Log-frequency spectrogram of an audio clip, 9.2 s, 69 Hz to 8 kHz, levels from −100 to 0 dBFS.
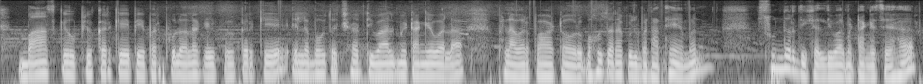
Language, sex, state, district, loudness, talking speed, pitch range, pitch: Chhattisgarhi, male, Chhattisgarh, Sarguja, -19 LUFS, 215 wpm, 105-120 Hz, 110 Hz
